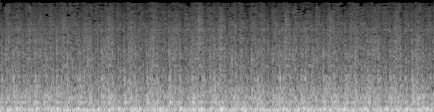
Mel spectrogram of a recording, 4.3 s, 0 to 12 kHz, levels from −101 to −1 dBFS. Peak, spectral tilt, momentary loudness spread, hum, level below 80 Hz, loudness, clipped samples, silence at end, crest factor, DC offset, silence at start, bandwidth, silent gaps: -8 dBFS; -7.5 dB/octave; 1 LU; none; -26 dBFS; -24 LUFS; under 0.1%; 0 s; 14 dB; under 0.1%; 0 s; 11 kHz; none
